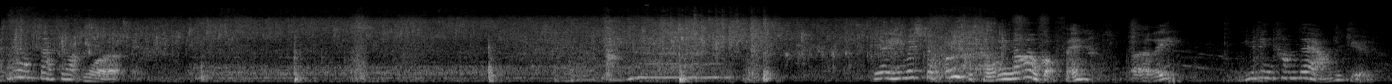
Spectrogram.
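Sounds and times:
tap water running as hands are washed: 0.0 - 10.5
speech: 0.4 - 2.2, 8.8 - 11.0, 11.6 - 13.8.

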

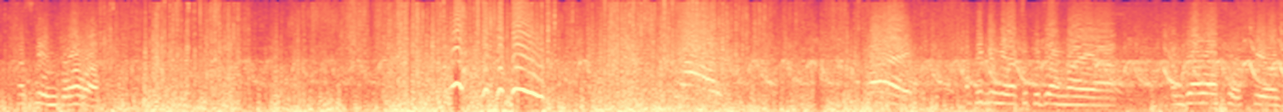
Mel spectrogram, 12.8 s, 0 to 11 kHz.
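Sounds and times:
strong gusty wind buffeting the microphone: 0.0 - 12.8
speech: 0.3 - 2.1, 10.3 - 12.8
person exclaiming: 4.4 - 5.6, 6.8 - 7.4.

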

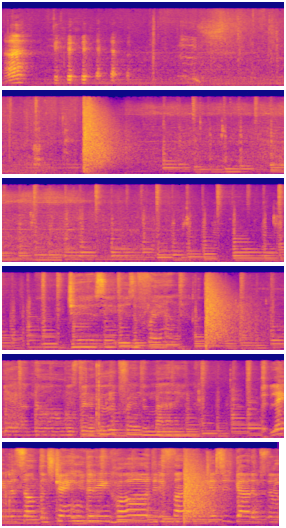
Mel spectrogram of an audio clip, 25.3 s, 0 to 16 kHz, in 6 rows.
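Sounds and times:
speech: 0.0 - 2.2, 2.8 - 3.4, 18.2 - 20.1, 21.0 - 25.3
laughter: 0.8 - 3.1
firecrackers popping: 5.3 - 9.6, 15.7 - 16.6, 23.6 - 24.6
single louder bang: 5.4 - 6.4, 15.8 - 16.5, 23.9 - 24.5
steady music playing: 6.6 - 25.3.

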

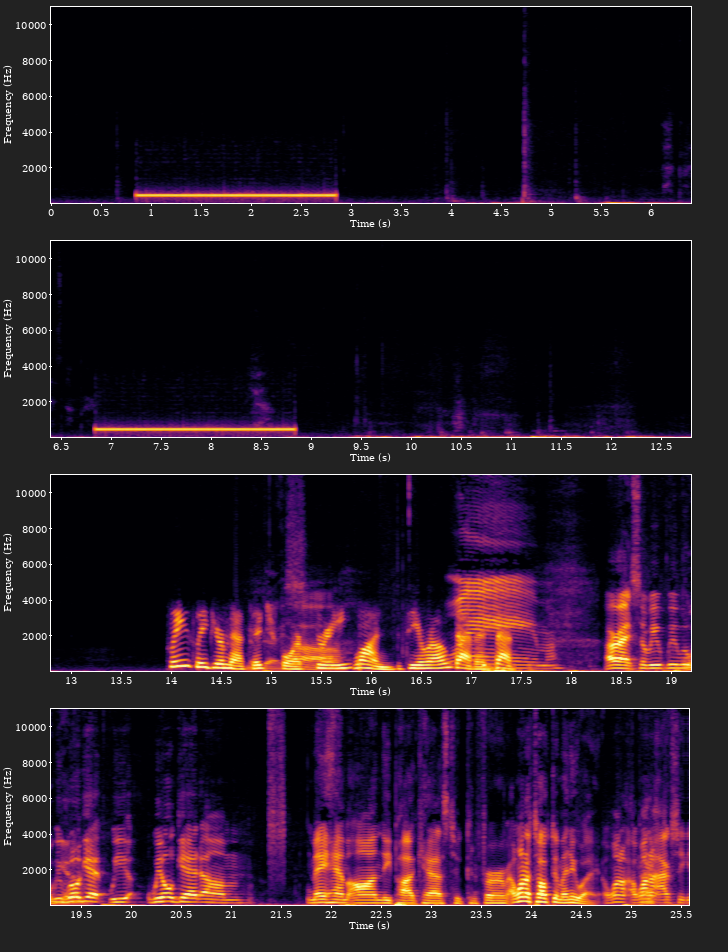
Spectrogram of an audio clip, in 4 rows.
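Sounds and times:
outgoing phone call ringback tone: 0.9 - 2.9, 6.9 - 8.9
speech: 14.0 - 25.5.

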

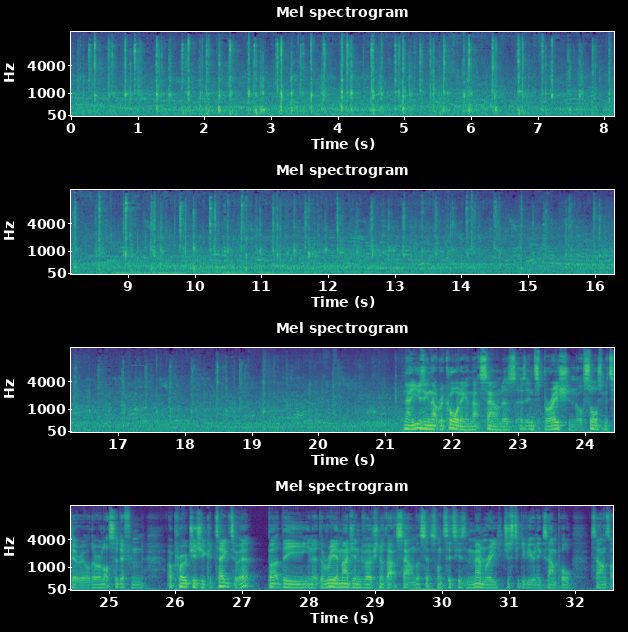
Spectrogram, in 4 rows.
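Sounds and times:
horses clip-clopping through Seville streets: 0.0 - 24.4
low street background in Seville: 0.0 - 32.5
speech: 21.3 - 32.5.

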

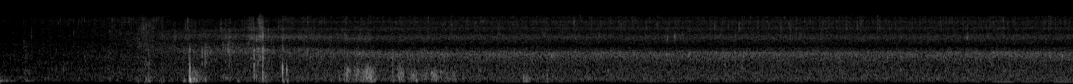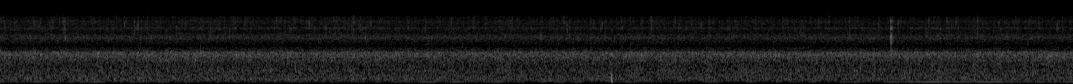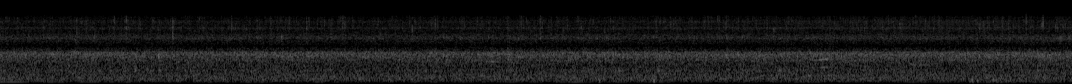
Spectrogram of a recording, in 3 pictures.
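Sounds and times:
heavy rain: 0.0 - 32.1.

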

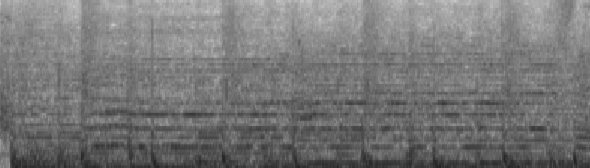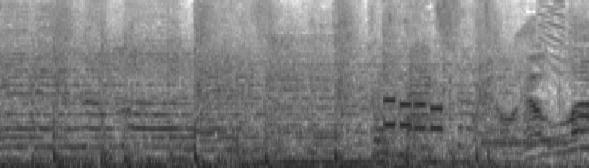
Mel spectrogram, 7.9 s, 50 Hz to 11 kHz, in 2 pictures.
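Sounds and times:
music: 0.0 - 7.8
telephone keypad dialing tones: 6.5 - 6.9.

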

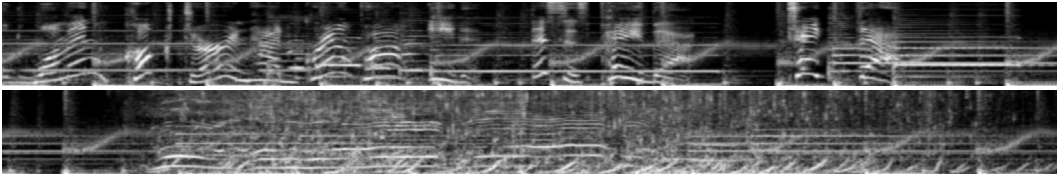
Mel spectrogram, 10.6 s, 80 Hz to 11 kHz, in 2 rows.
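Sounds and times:
thumping rhythmic backing: 0.0 - 10.5
speech: 0.2 - 4.8, 6.0 - 8.2
water glugging and bubbling as a mud boat sinks: 5.9 - 10.5.

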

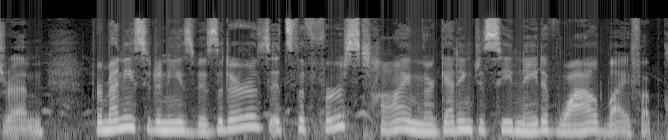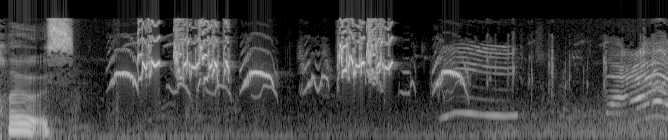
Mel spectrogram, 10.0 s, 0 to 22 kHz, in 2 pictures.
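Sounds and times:
speech: 0.0 - 5.6
cockatiels, parakeets and other colorful birds chirping at a wildlife center in Sudan: 0.0 - 10.0.

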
